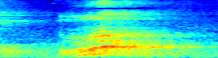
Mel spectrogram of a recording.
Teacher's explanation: तो र बोलेंगे तो आपके दांतों के ऊपर जीभ लगेगी और उसमें से आवाज आएगी। आपको ऐसे लगेगा र जो है वो कुछ कंपित हो रहा है, र।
